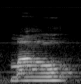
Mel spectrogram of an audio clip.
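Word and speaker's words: māo: Okay, so how to say it? Mao. Okay, you will have to take into account the first tone. What is the rule? Drag a while.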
